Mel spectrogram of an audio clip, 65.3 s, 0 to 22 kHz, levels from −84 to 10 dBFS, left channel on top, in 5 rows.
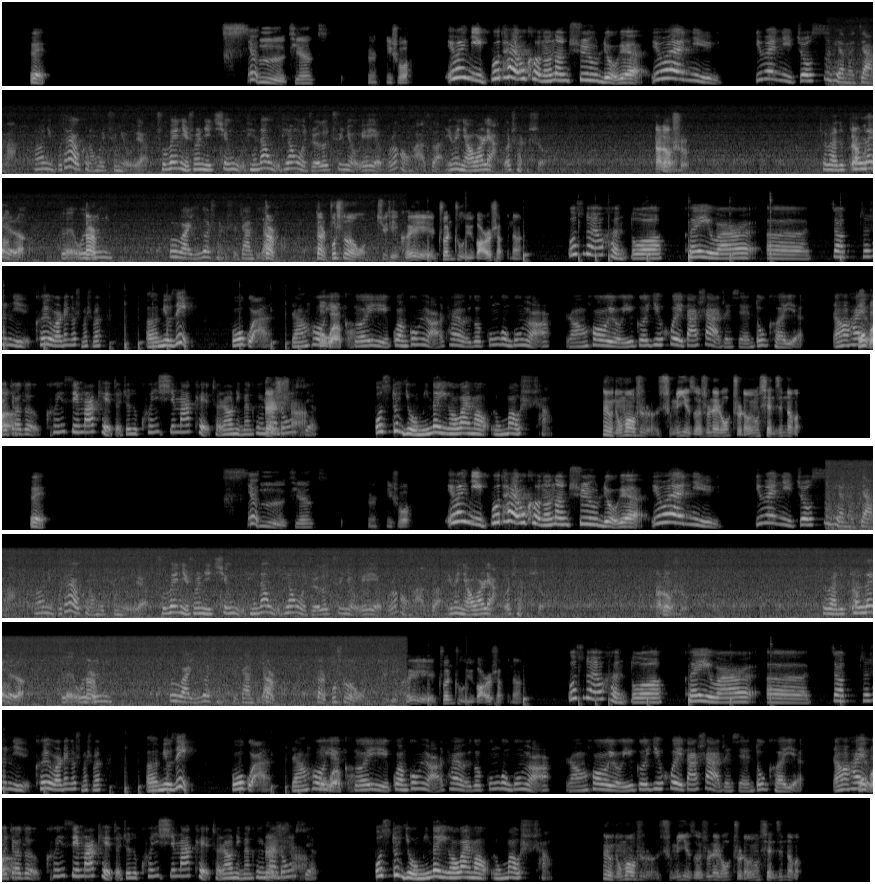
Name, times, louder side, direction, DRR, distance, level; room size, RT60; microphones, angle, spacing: voice 1, 3.3-4.8 5.5-6.1 22.9-23.4 25.8-26.2 27.4-27.6 30.1-30.3 30.8-33.9 43.9-44.5 52.0-52.5 56.2-56.8 61.3-64.2, left 6 dB, 90° left, 0.5 m, -34 dB
voice 2, 6.6-10.8 11.3-13.3 13.5-21.2 23.0-23.2 25.3-26.5 27.0-27.8 28.6-30.2 34.6-36.0 36.4-38.3 38.6-40.7 41.4-42.0 42.6-43.2 43.5-47.4 47.7-51.2 51.7-57.0 57.8-60.5, equal, ahead, 0.3 m, -32 dB
sound 1, 12.3-32.2, right 7 dB, 85° right, 0.5 m, -45 dB
sound 2, 32.5-32.7 33.1-33.2 33.5-33.6 33.9-34.1 34.7-35.3 35.8-36.0 36.4-36.7 37.0-37.2 37.6-37.8 38.1-38.2 38.7-38.8 39.2-39.3 39.8-40.1 40.5-42.0 42.2-42.3 42.7-43.7, left 2 dB, 65° left, 0.8 m, -44 dB
4.7 x 2.5 x 2.3 m
head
